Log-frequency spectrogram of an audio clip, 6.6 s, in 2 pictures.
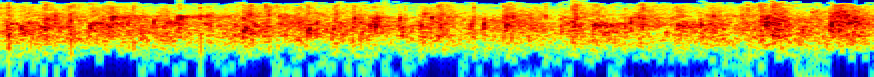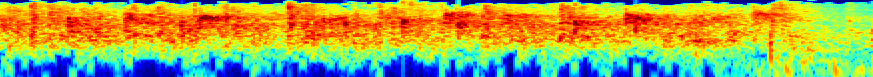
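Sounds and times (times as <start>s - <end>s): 
crowd applauding: 0.0s - 6.4s.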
